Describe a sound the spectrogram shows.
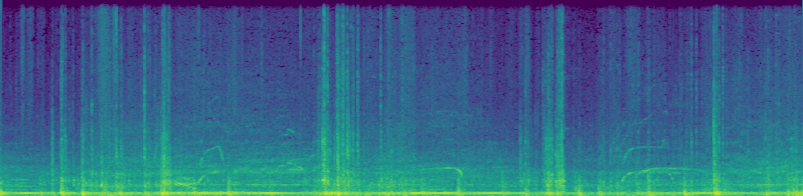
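An amusement ride's machinery hums steadily as it spins.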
